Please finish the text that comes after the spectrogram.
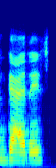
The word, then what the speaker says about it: garage: it creates different sounds in a garage first G is a g and then J second G is a j and also Sunday s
